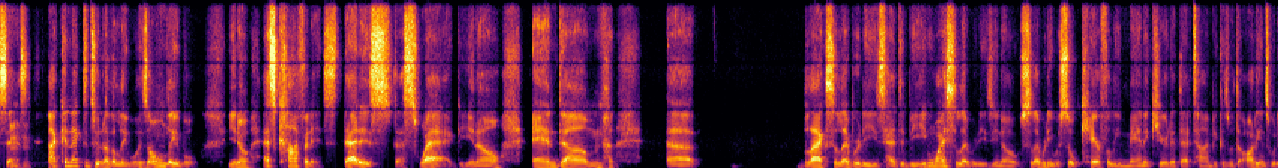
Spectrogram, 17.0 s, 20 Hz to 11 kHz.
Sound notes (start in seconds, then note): 8.3 laughs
